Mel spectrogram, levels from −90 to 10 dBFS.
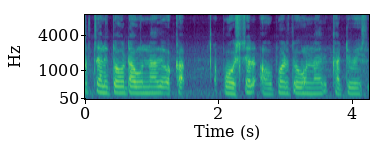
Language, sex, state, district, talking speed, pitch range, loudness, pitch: Telugu, male, Telangana, Mahabubabad, 110 wpm, 160-175 Hz, -17 LUFS, 175 Hz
